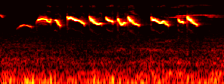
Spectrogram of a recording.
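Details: Líu xòe song from a talented caged white-eye. A lower rising note opens, then a fast chain of piercing, downward-slurred whistles runs almost without pause for over two seconds.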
